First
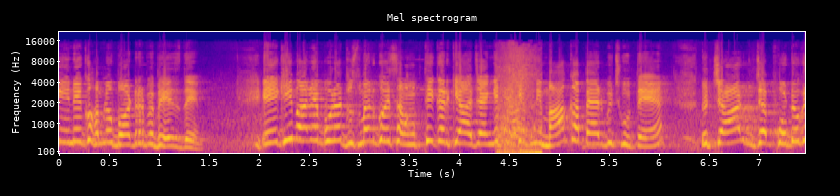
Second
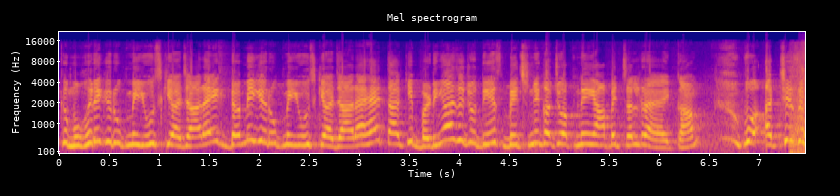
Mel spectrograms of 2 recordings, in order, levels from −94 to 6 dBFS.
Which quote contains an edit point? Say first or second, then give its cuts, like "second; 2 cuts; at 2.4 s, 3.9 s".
first; 1 cut; at 4.5 s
